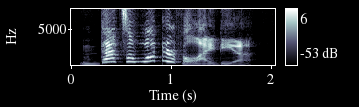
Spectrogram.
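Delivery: very high, loud, swooping character voice, big pitch swings. Speaker shows off a favorite character voice, doing Flowey voice. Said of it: "like Flowey".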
